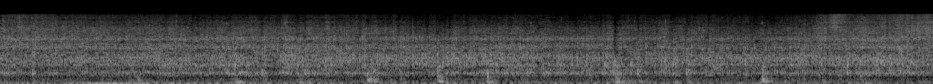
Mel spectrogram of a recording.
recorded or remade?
recorded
